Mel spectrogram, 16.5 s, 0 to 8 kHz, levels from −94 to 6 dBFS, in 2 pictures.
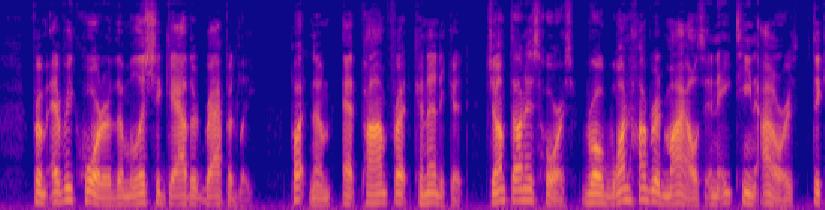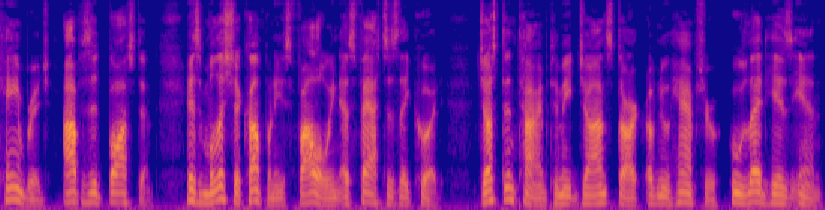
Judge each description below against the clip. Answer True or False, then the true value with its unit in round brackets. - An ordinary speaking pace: True (180 wpm)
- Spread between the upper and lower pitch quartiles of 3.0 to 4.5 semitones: True (4.1 semitones)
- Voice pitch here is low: True (125 Hz)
